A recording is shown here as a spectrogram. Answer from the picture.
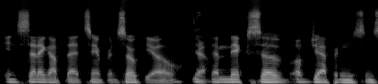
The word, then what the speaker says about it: San Francisco: And then because it was called San Francisco, I think I said that right.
